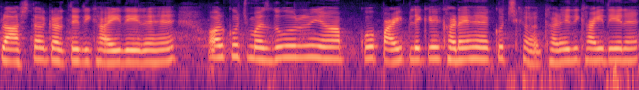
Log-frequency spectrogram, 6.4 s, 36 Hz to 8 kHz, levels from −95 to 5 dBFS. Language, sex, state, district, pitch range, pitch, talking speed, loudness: Hindi, female, Bihar, Vaishali, 210-235 Hz, 220 Hz, 195 wpm, -15 LUFS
